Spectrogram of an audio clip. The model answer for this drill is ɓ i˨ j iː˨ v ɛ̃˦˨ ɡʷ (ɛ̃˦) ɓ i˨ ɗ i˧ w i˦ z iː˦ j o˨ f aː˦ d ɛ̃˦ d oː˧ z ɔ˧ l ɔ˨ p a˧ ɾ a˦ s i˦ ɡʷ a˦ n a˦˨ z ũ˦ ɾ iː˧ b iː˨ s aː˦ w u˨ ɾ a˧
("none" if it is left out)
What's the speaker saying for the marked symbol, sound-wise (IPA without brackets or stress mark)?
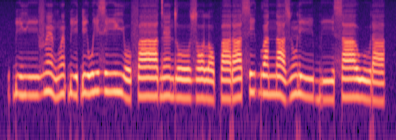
ɛ̃˧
